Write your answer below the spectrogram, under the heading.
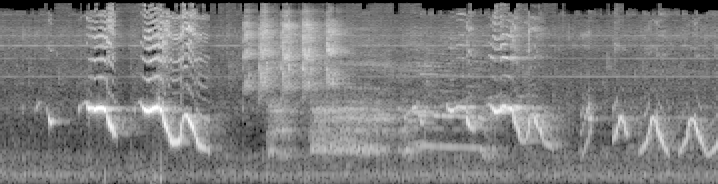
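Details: Lively kepodang, the black-naped oriole, singing Bali style. Rich whistled phrases drop in wavy slurs. A harsh noisy burst comes midway, then rolling rise-and-fall whistles close the clip.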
